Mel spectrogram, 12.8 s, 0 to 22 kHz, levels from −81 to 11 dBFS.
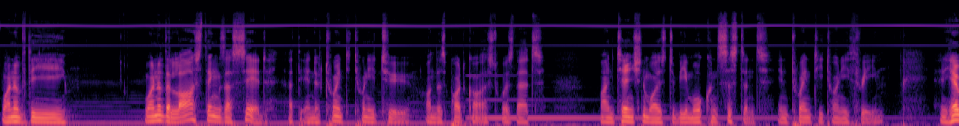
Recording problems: high-pitched whine; noticeable; throughout; 10.5 kHz, 20 dB below the speech
background music; noticeable; throughout; 15 dB below the speech
abrupt cut into speech; at the end

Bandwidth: 15 kHz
